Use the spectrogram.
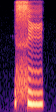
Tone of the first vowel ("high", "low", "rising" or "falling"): high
